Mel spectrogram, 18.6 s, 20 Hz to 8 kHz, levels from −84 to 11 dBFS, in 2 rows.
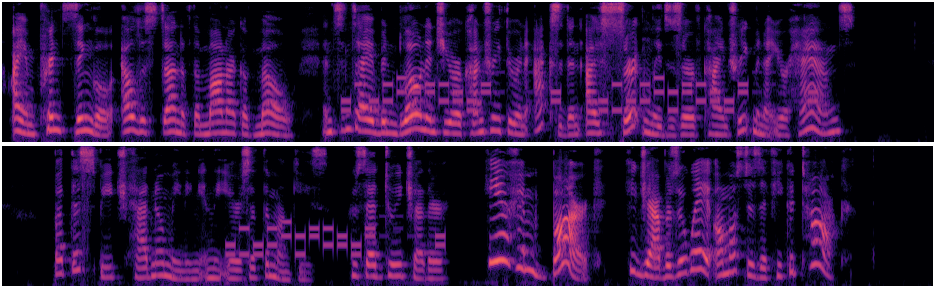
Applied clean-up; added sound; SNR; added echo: none; Telephone; 12 dB; none.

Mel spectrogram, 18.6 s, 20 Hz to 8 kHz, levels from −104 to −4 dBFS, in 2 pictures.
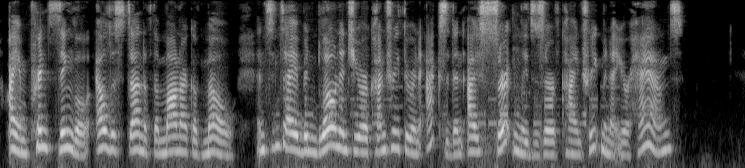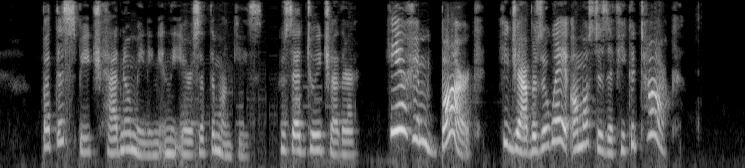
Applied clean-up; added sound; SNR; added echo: neural separator model SepFormer DNS4.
